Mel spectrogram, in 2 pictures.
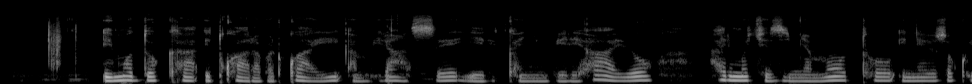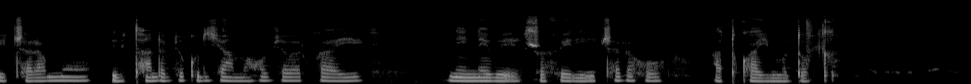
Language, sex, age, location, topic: Kinyarwanda, female, 18-24, Nyagatare, health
